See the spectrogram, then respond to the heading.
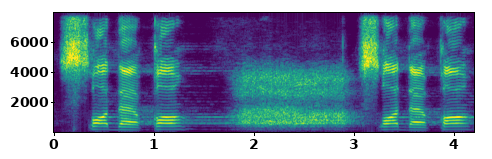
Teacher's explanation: صاد اور قاف دونوں پر پڑھیں گے، حروف مستعلیہ میں سے ہے، لیکن اس بات کا خیال رکھیں کہ ہونٹ گول نہ ہو. حروف مستعلیہ کو ادا کرتے ہوئے ہونٹوں کو گول کرنے کا سہارا نہ لیا جائے، بلکہ ہونٹ گول کیے بغیر ان کو پر پڑھنا ہے.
